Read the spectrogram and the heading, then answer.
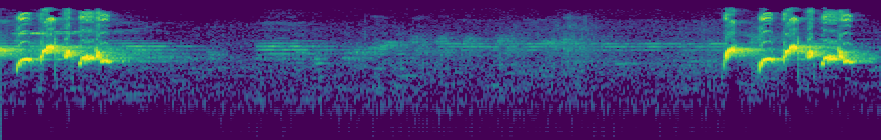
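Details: Red-whiskered bulbul giving morning competition-style song used to train newly caught birds; two short rich warbled phrases, bright whistled notes dipping and rising, one at the start and one near the end, quiet gap between.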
